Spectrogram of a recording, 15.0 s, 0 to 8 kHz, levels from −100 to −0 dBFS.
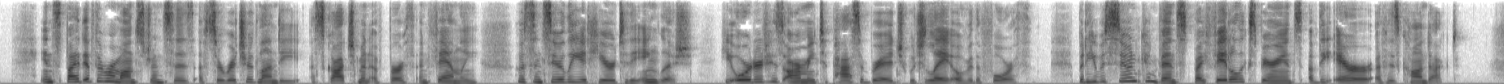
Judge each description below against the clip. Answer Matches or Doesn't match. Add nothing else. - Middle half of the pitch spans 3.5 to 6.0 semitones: Matches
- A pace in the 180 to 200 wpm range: Matches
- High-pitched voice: Matches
